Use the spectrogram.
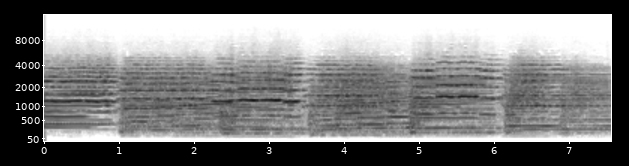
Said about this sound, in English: I returned the next night as the distant clocks were striking 11.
